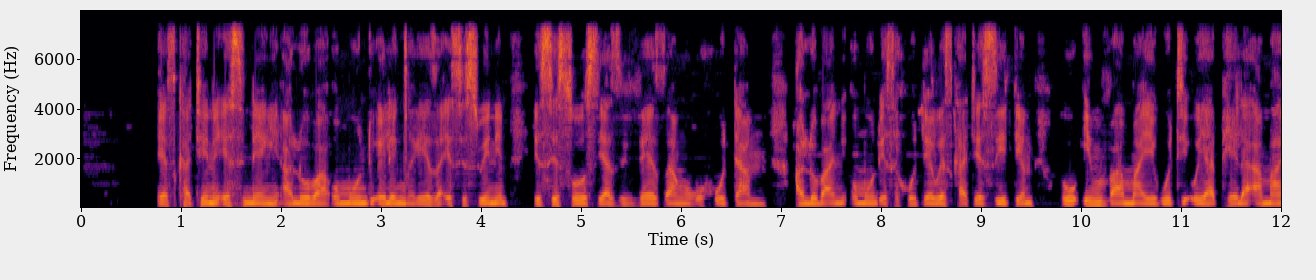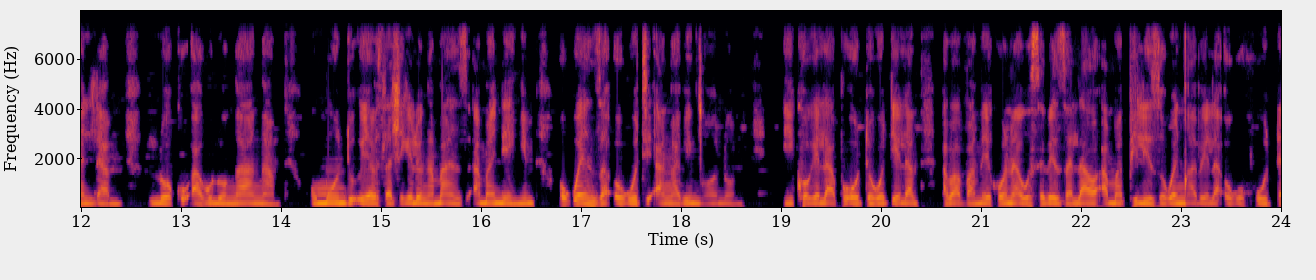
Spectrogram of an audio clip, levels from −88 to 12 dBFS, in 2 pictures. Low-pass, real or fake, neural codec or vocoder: 7.2 kHz; real; none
